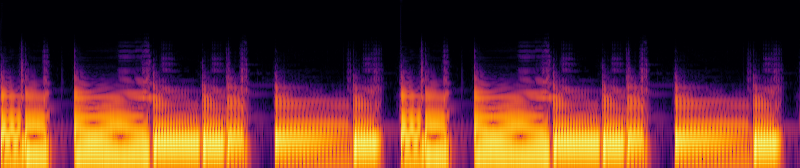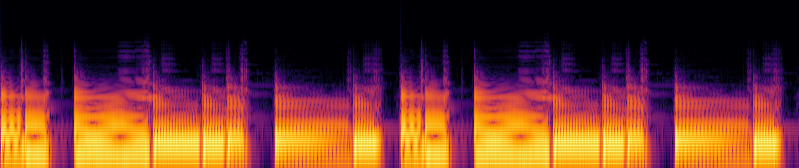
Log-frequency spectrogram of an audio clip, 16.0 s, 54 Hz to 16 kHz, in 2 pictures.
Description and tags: Bass loops 028 short loop 120 bpm
120, 120bpm, bass, beat, bpm, dance, drum, drum-loop, drums, funky, groove, groovy, hip, hop, loop, loops, onlybass, percs, rhythm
